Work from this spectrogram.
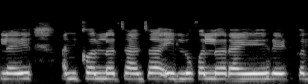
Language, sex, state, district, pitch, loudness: Marathi, female, Maharashtra, Chandrapur, 265 Hz, -14 LUFS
